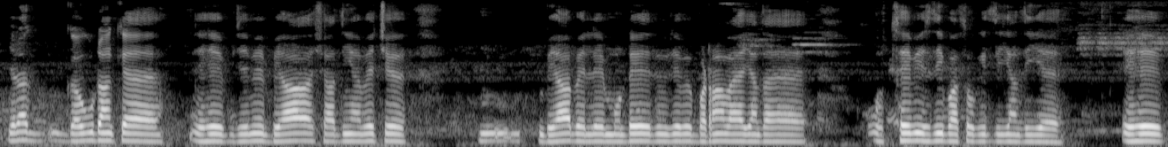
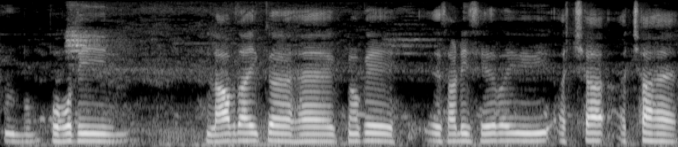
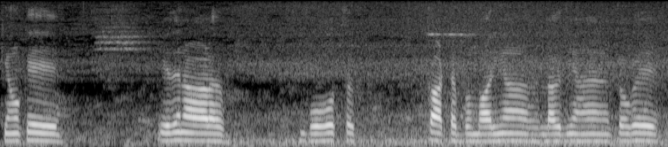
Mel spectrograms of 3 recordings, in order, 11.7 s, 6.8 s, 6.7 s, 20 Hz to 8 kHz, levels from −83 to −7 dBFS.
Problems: constant background noise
